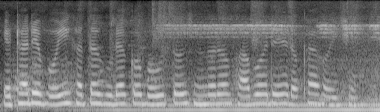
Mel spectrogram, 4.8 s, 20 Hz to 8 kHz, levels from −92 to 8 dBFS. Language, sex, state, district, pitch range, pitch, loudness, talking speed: Odia, female, Odisha, Malkangiri, 225-255 Hz, 245 Hz, -14 LUFS, 115 wpm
